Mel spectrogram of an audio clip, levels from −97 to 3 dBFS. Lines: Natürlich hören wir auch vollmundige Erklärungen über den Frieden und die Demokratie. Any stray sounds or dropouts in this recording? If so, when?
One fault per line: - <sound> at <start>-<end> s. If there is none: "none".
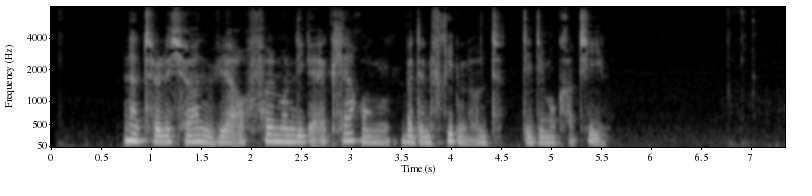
none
